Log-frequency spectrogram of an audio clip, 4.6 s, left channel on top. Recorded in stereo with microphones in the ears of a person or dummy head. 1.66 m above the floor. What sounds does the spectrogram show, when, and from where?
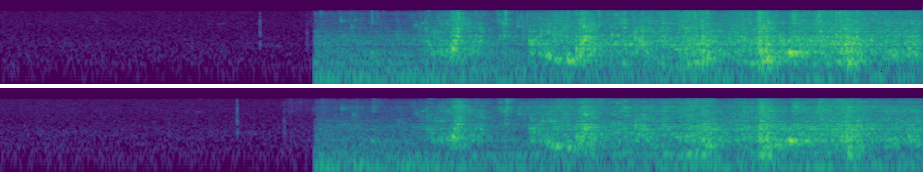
1.6 s a splash: 70° left (ahead or behind), 0.6 m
